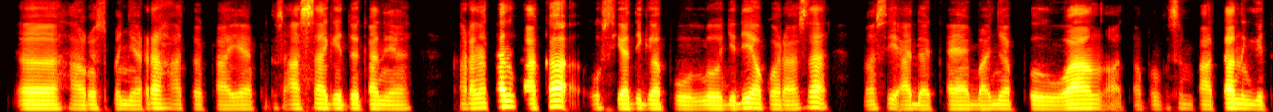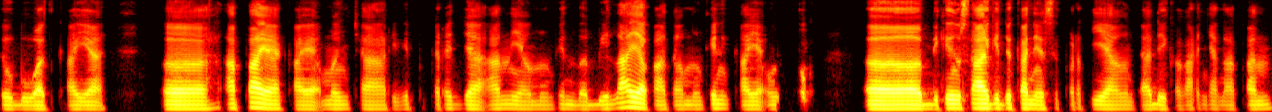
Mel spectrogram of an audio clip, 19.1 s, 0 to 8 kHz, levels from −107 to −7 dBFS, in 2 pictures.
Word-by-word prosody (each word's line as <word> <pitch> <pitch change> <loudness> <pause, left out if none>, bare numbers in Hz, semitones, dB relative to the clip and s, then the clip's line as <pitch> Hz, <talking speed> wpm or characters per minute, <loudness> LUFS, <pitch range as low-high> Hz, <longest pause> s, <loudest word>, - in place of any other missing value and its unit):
eee, 105 -1 +4
harus 105 +1 -4
menyerah 110 +2 -3
atau 110 -1 -12
kayak 100 0 -6
putus 115 - -18
asa 110 +2 +1
gitu 115 0 -2
kan 110 -1 -2
ya. 105 0 -5 0.4
Karena 120 +2 -1
kan 155 +4 +7
Kakak 125 +8 +5
usia 115 0 0
30, 105 -2 -1
jadi 120 +5 +1
aku 110 - -7
rasa 115 +6 0 0.3
masih 105 +2 -7
ada 100 0 -3 0.2
kayak 100 -1 0
banyak 105 +2 -3 0.2
peluang 105 +2 +3
ataupun 100 +1 -17
kesempatan 110 0 0
gitu 100 -1 -6
buat 95 0 -3 0.2
kayak, 95 -1 -5 0.4
eee, 105 0 +5 0.2
apa 120 +3 -1
ya, 110 -3 +5
kayak 100 0 -4
mencari 100 -1 -9 0.2
pekerjaan 105 -1 -7
yang 100 -1 -7
mungkin 100 +1 -12
lebih 100 +2 -8
layak 130 0 +4
atau 100 -1 -8
mungkin 100 +2 -7
kayak 100 +1 -6
untuk, 105 - -14 0.4
eee, 105 0 +9
bikin 110 +1 +2
usaha 115 +1 +6
gitu 115 0 -2
kan 110 -2 +1
ya 100 - -3
seperti 105 0 -12
yang 100 0 -9
tadi 95 +2 -7
Kakak 95 +1 -15
rencanakan. 100 +1 -10
105 Hz, 165 wpm, -26 LUFS, 100-110 Hz, 0.4 s, eee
